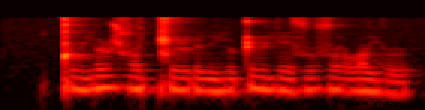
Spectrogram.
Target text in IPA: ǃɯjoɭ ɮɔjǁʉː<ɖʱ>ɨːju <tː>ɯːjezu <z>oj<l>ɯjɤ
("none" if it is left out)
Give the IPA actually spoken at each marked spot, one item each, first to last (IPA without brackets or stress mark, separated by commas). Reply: ɽ, ʈ, z, lˠ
